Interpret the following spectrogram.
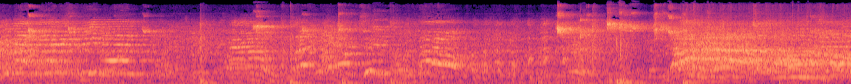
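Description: Basketball bouncing on a hardwood gym floor a few times during play, with shouting voices of players and spectators echoing in the large gym; the noise grows louder near the end.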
